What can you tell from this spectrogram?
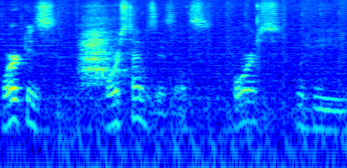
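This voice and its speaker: A man's voice: mid-range voice, takes it slowly, vocal fry, loud music behind the voice. A young man chatting casually over drinks, patiently explaining things step by step. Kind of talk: casual chat while drinking.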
